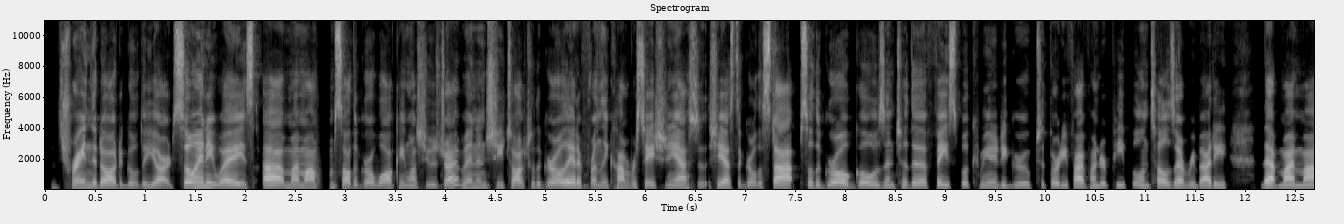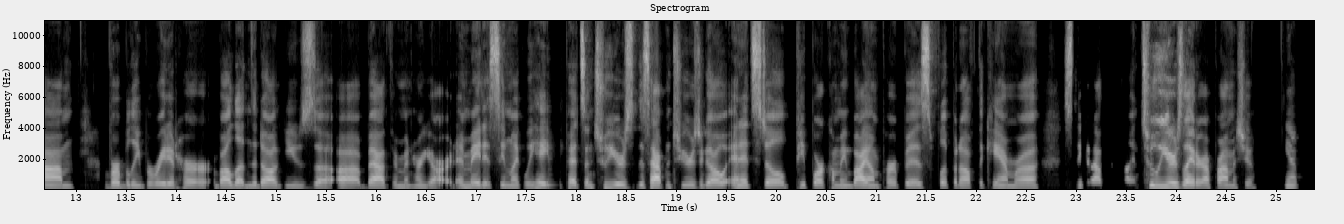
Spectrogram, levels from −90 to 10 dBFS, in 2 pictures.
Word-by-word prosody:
train 200 0 +1
the 175 - -5
dog 155 -2 +1
to - - -12
go 145 -1 -11
the 135 - -10
yard. 140 - -2
So, 260 0 +5
anyways, 175 - +2
uh, 170 -2 +6
my 180 0 -2
mom 190 +1 0 0.2
saw 200 -2 +2
the 185 - -11
girl 175 -1 -6
walking 160 0 -5
while 155 - -7
she 165 +1 -7
was 170 - -11
driving, 210 - -2
and 200 0 -6
she 205 - -2
talked 185 -1 -3
to - - -11
the - - -9
girl, 175 -2 -3
they 185 - +2
had 170 - +2
a - - -3
friendly 170 +1 -8
conversation 175 -2 -3
he - - -1
asked 160 +2 -1
she 175 - -2
asked 170 0 -1
the - - -9
girl 160 -1 -8
to 160 - -10
stop 205 -1 +5
so 185 - +2
the 180 - -8
girl 180 +2 0
goes 175 -1 -4
into 170 +1 -7
the 155 -2 -4
Facebook 175 -1 -1
community 170 0 -7
group 150 -1 -11
to - - -7
3,500 160 -2 -3
people 165 -4 -9
and 150 - -9
tells 150 0 -3
everybody 145 -1 -2 0.3
that 160 - +4
my 160 -1 +4
mom 150 -2 +3 0.3
verbally 165 -1 -2
berated 150 0 -2
her 150 -4 -3
about 145 -3 +2
letting - - 0
the 150 - -5
dog 140 -1 +2
use 145 -1 -2
a - - -2
a - - +2
bathroom 140 -3 +1
in 135 - -10
her 150 -1 -5
yard 135 -2 -3
and 165 +1 -5
made 165 -1 +2
it - - +3
seem 170 - +6
like 150 0 -4
we 150 - -7
hate 335 - 0
pets, 155 +3 +4
and 175 - -8
2 230 - +1
years 190 -4 +3
this 185 - +5
happened 170 0 +6
2 - - -4
years 170 +1 -2
ago, 165 -1 +2
and - - +1
it's 150 - +7
still, 150 -2 +3
people 180 -3 -3
are 155 - +1
coming 150 0 -7
by 150 0 +5
on 150 +1 -2
purpose, 145 -2 +4
flipping 155 - -7
off 145 0 -1
the - - -12
camera, 145 -2 -1 0.3
sticking 180 -2 -1
off 165 - -1 0.2
the - - -6
f - - -20
2 335 -3 +3
years 250 -4 +6
later, 165 -6 +4
I - - +2
promise 165 0 -1
you. 140 - -10 0.3
Yep. 285 0 -6
165 Hz, 260 wpm, -26 LUFS, 150-180 Hz, 0.3 s, it's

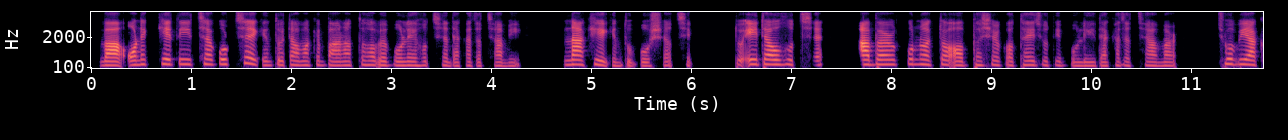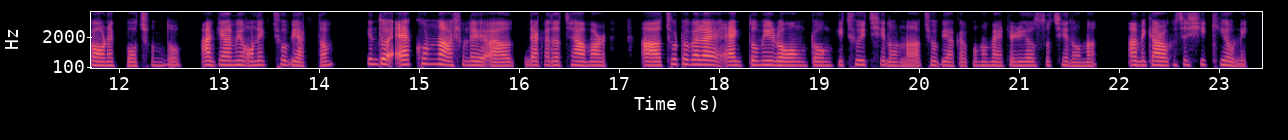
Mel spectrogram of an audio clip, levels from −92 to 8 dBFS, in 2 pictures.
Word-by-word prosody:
না 205 - +11 0.2
অনেক 245 +1 +1
খেতে 260 -1 +3
ইচ্ছা 260 +1 -1
করছে 260 +4 -1 0.2
কিন্তু 205 +1 -8
এটা 230 - -3
আমাকে 210 +1 -5
বানাতে 200 +2 -1
হবে 210 -1 -2
বলেই 200 0 -2
হচ্ছে 205 - -9
দেখা 185 +2 -7
যাচ্ছে 180 0 -11
আমি 175 +1 -11 0.6
না 245 - +13
খেয়েই 225 -6 +2
কিন্তু 185 +1 -7
বসে 180 +1 -3
আছি। - - -8 0.5
তো - - -8
এটাও 250 -1 +5
হচ্ছে 235 -2 -5 0.5
আবার 245 0 +5 0.2
কোন 265 -1 -4
একটা 235 +2 -4
অভ্যাস 205 +1 -4 0.2
কথাই 215 +2 -3
যদি 205 -1 -9
বলি, 185 0 -6
দেখা 185 +2 -7
যাচ্ছে 190 +1 -11
আমার 185 0 -4 0.5
ছবি 265 -2 0
আঁকা 220 -2 -2
অনেক 200 -1 -4
পছন্দ। 190 +2 -7 0.4
আগে 225 0 +1
আমি 225 +1 -1
অনেক 220 +1 -3
ছবি 230 -3 -3
আঁকতাম। 200 +3 -6 0.4
কিন্তু 270 0 -1 0.2
এখন 275 +2 -6
না 255 - +9
আসলে 210 0 -4 0.2
আ - - +4 0.4
দেখা 210 0 -1
যাচ্ছে 210 +1 -4
আমার 200 0 0 0.4
আ - - +7 0.2
ছোটবেলায় 250 -3 +3 0.2
একদমই 220 +2 -1
রং 200 0 +1 0.2
টং 200 -1 -3
কিছুই 230 +3 -4
ছিল 220 -4 -6 0.2
না। - - -2 0.2
ছবি 210 -2 -6
আঁকার 185 0 -10
কোনো 200 +1 -8
ম্যাটেরিয়ালস 195 0 -5
ও - - -8
ছিল 200 -4 -6
না। - - -2 0.4
আমি 215 - 0
কারো 210 -1 +6
কাছে 225 +1 -4
শিখিও 230 -2 -5
নেই। 85 - -10
210 Hz, 180 wpm, -25 LUFS, 195-235 Hz, 0.6 s, না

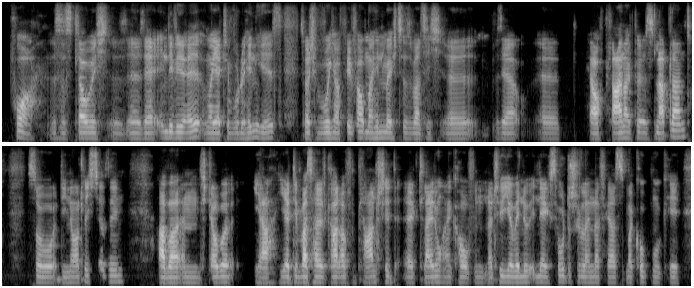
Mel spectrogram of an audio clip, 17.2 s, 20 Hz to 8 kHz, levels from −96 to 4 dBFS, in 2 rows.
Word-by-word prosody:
Boah, - - 0 0.2
das 115 +1 -5
ist, 110 - -1
glaub 115 0 +4
ich, 115 -1 0
äh, 105 - -12
se 110 +2 -5
sehr 115 0 +2
individuell 120 +2 +2
immer 115 +1 -2
jetzt 110 0 +4
schon, - - -8
wo - - -6
du 110 - -1
hingehst. 120 +1 -3 0.3
Zum - - -1
Beispiel, 110 - 0
wo 115 - -1
ich 115 - -1
auf 110 0 -3
jeden 120 - +1
Fall 125 -1 +2
mal 115 - +1
hin 120 +1 -4
möchte, 120 0 +1
so 110 - -9
was 110 0 -1
ich, 110 0 -3
äh, 110 0 -4 0.3
sehr, 110 -1 -3 0.2
äh 110 -1 -8 0.4
ja - - +7
auch - - +2
planaktuell 115 0 +4
ist 110 - +2
Lappland, 140 +6 +2 0.3
so 110 -2 0
die 110 - -7
Nordlichter 120 +3 0
sehen. 125 0 -6 0.4
Aber, 110 0 +6
ähm, 110 0 -4
ich - - +1
glaube 115 +1 +1 0.2
ja, 105 -1 +1
je 115 - -1
nachdem, 120 - +3
was 115 0 +7
halt 115 -1 +3
grad 115 0 +4
auf 115 0 0
dem 110 - -20
Plan - - +1
steht, - - 0
äh, 110 -1 -1
Kleidung 115 +2 +1
einkaufen. 115 -1 -5
Natürlich 120 +2 +1
auch, - - 0
wenn 115 - +2
du 115 - -2
in - - -8
exotische 120 +1 +1
Länder 115 0 -3
fährst, 110 -1 0
mal 115 - -4
gucken: 115 0 -8
„Okay, 110 0 -6
115 Hz, 235 wpm, -26 LUFS, 110-120 Hz, 0.4 s, ja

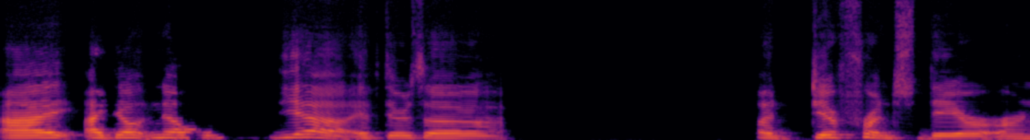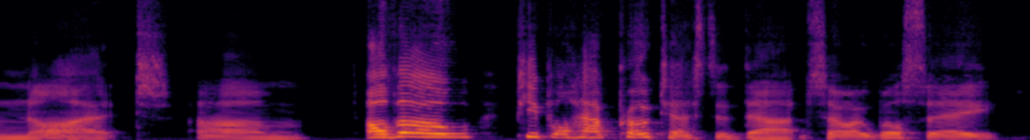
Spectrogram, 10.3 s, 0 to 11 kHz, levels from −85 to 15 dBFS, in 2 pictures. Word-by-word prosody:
I 200 +1 +4
I 210 - +4
don't 220 0 0
know 220 -1 0 0.4
yeah, 245 +4 0
if 190 0 -5
there's 195 0 -4
a 185 -2 -2 1.2
a 200 -1 -2
difference 210 +1 -3
there, 180 -1 -1
or 170 0 -5
not, 160 -8 -6
um, 165 -1 -7 0.3
although 270 +1 +8 0.2
people 275 -4 0
have 240 -1 +1
protested 180 - -2
that. 140 -2 -4
So, 180 -1 -4
I 175 - -2
will 195 +2 -2
say, 180 -3 -5
190 Hz, 135 wpm, -23 LUFS, 175-220 Hz, 1.2 s, although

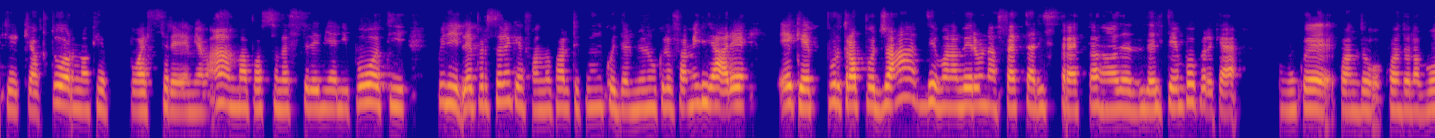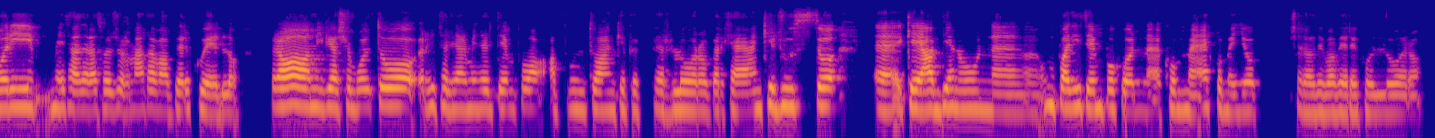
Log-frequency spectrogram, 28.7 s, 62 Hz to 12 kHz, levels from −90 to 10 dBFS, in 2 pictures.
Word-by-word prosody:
che 185 -2 -6
che 190 - -6
ho - - +1
attorno, 200 -1 +2
che 185 -1 -5 0.2
può 180 -1 -3
essere 180 -1 -2
mia 175 0 -6
mamma, 210 -3 +1
possono 195 0 -4
essere 190 +1 -3
i - - +1
miei 195 -1 -3
nipoti; 220 +2 +2 0.3
quindi 235 -3 +1
le 205 0 +1
persone 225 +4 -2
che 220 -3 -1
fanno 190 -1 -7
parte 200 0 -4
comunque 200 0 -4
del 180 0 -4
mio 190 +1 -4
nucleo 200 +1 -3
familiare 215 +1 +4 0.3
e 230 +1 +3
che 200 -2 +3
purtroppo, 215 -2 +3
già 225 +9 +3
devono 215 -2 +1
avere 215 +1 +3
una 215 -2 -3
fetta 200 +1 0
ristretta 195 0 0
no, 185 -2 0
del 190 -1 0
del 185 0 0
tempo 210 +4 +1
perché 175 -5 -2 0.3
comunque 185 0 +2
quando 180 -1 -3
quando 185 -2 0
lavori 195 +5 0
metà 190 -1 -1
della 180 0 0
tua 185 0 -3
giornata 180 +1 -4
va 180 -1 -1
per 180 +1 -3
quello, 165 -3 -2 0.3
però 210 0 +8
mi 205 0 -3
piace 200 0 0
molto 200 +1 +4
ritagliarmi 190 -2 -4
del 190 -1 -4
tempo 190 +1 -3
appunto 185 0 -6
anche 180 +1 -3
pe 180 -1 -9
per 180 -3 -7
loro 180 -1 0
perché 180 +1 -5
è - - +2
anche 185 +5 0
giusto, 205 +1 +1 0.4
ehm, 180 -2 +1
che 200 -2 +4
abbiano 190 +1 +3
un 190 -1 -5 0.5
un 220 0 0
po' 200 -1 +4
di 200 +2 -1
tempo 195 -1 -1
con 180 -2 0 0.3
con 185 0 -4
me, 185 +3 -2
come 180 -4 -6
io 175 +6 -5 0.3
ce 290 -11 -16
lo 165 -2 -3
devo 165 0 -3
avere 165 -1 -2
con 160 -1 -6
loro. 165 0 -5
195 Hz, 180 wpm, -20 LUFS, 180-205 Hz, 0.5 s, però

